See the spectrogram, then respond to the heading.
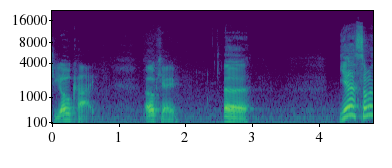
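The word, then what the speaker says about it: yokai: a little while there yoai is how it's pronounced yo-kai okay uh yeah some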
